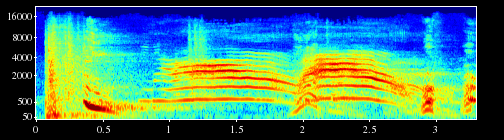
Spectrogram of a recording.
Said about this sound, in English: Then he vaults lightly through the opening and lands full bore on the sleeping cat's tail.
